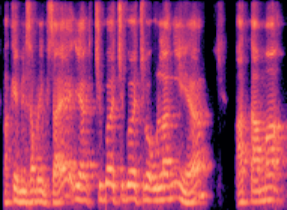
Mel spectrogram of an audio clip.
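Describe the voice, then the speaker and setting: A man's voice: a little high, fairly quick. Patient male teacher, roomy echo. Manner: patient, repeats words for students to echo. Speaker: Japanese language teacher. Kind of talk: casual online language class.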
